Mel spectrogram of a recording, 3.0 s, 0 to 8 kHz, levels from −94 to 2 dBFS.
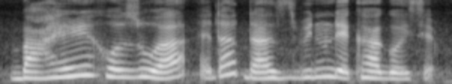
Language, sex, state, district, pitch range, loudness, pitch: Assamese, female, Assam, Kamrup Metropolitan, 225-270 Hz, -15 LUFS, 240 Hz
